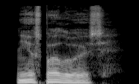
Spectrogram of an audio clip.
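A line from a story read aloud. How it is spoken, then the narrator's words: Sighing. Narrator (Russian): вздохнул я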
